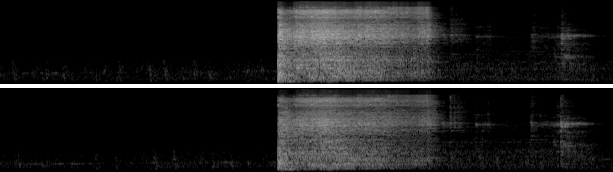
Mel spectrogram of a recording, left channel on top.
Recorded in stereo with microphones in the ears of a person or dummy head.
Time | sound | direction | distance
2.8 | breaking glass | 25° left (ahead or behind) | 1.3 m
4.4 | a dropped coin | 50° right (ahead or behind) | 1.8 m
